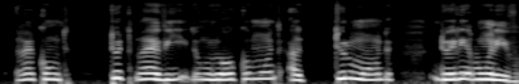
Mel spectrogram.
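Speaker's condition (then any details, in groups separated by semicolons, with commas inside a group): Down syndrome (trisomy 21); age 39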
